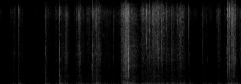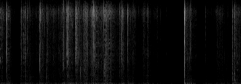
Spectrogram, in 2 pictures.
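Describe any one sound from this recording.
A heavy log rolls and thumps against wood.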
